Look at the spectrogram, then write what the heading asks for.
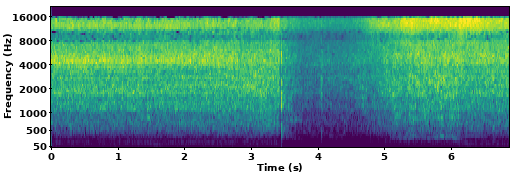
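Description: Onions, ginger-garlic paste and spices sizzling as they fry in ghee in a pan, during the bhuna stage of making a masala. A steady hiss, broken by a small click about three and a half seconds in and a quieter stretch before the sizzle comes back.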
